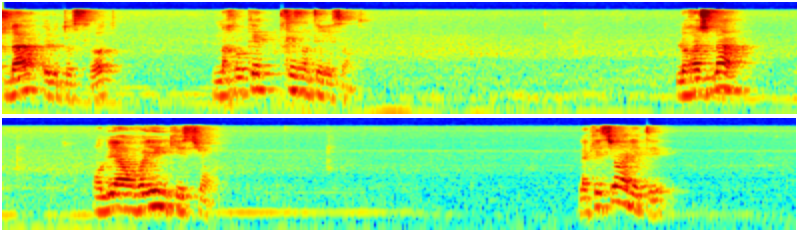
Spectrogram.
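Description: A young man speaks calmly close by, in short phrases with pauses.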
